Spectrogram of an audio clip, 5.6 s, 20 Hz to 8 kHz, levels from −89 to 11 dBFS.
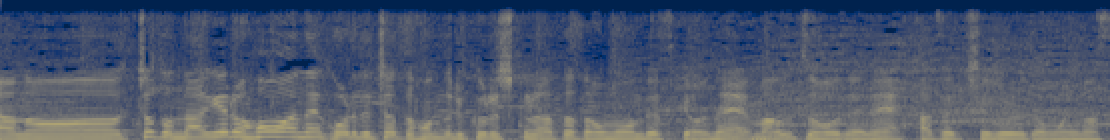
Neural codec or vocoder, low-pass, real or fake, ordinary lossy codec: none; 7.2 kHz; real; none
